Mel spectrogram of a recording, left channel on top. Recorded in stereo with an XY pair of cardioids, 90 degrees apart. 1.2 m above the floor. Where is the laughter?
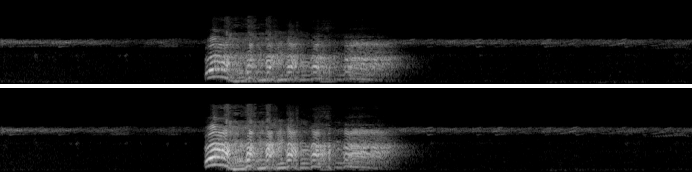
65° right, 0.5 m; by 4.0 s 60° right, 1.5 m.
